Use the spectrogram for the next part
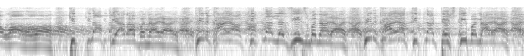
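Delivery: husband hamming up delight at the food; gushing praise. Acted. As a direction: lay the compliments on thick. Husband gushing over biryani.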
